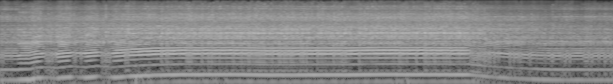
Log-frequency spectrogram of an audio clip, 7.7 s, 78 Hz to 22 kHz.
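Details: Old, worn Echo SRM-225 trimmer with replacement eBay carburetor, owner suspects low compression: small two-stroke revs up and settles to even high idle, no misses or stumbles; running fine.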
